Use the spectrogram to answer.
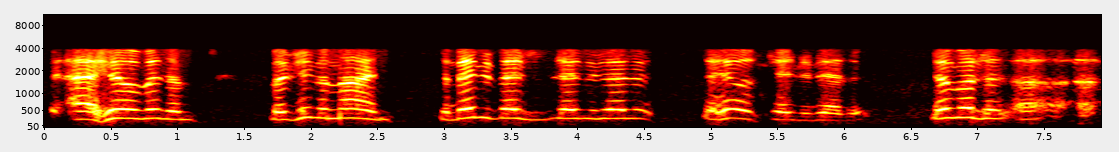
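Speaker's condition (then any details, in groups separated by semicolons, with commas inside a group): Throat cancer; throat cancer survivor, voice box kept, no hole in throat, lasting impact on throat and speech; speech impediment, may be hard to understand, sometimes chokes up while speaking; sounds like a very unique accent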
